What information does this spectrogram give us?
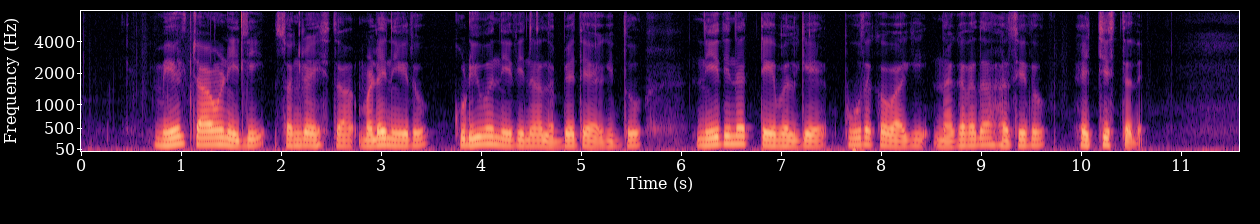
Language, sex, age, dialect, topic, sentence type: Kannada, male, 18-24, Mysore Kannada, agriculture, statement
